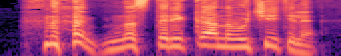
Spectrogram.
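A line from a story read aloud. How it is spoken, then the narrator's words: Cheerful chuckle. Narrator (Russian): жизнерадостно хохотнул Борис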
